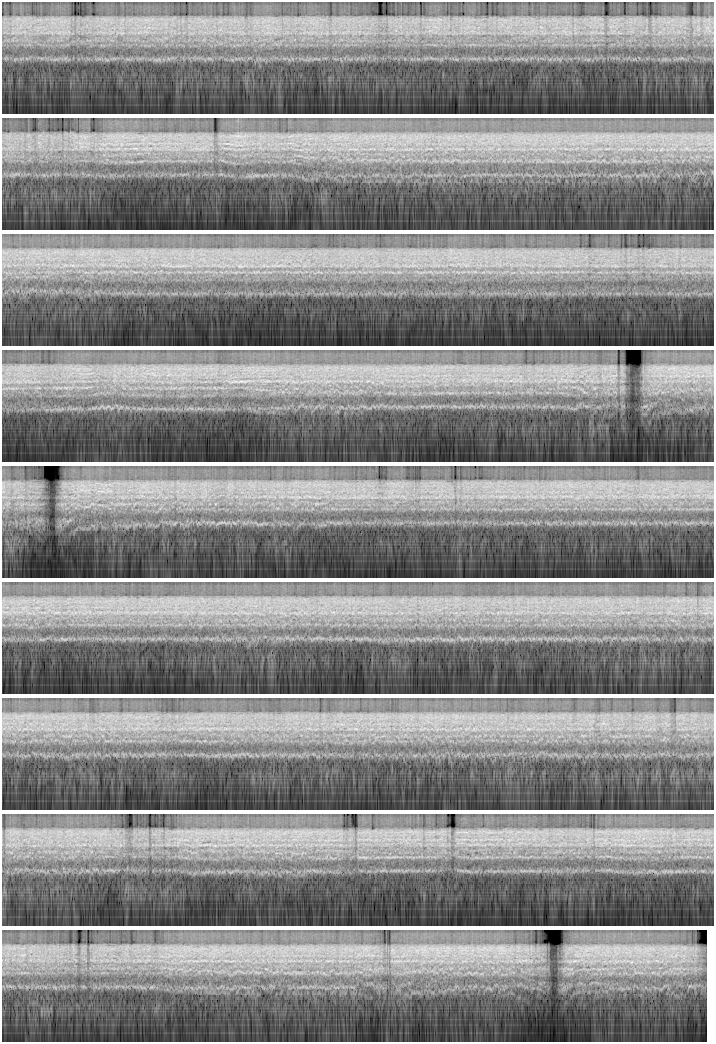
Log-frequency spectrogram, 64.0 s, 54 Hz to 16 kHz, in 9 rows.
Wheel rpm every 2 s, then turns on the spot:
230, 230, 230, 230, 230, 200, 190, 200, 200, 200, 200, 200, 200, 210, 120, 210, 230, 230, 230, 230, 220, 230, 230, 220, 220, 230, 220, 230, 230, 220, 160, 110.
none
